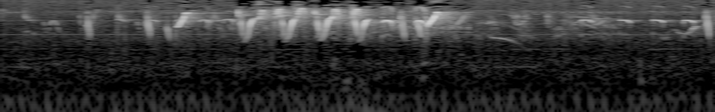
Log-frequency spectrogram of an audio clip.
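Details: Bar-winged prinia singing a dense mid-clip burst of high, downward-slurred chirps, flanked by fainter scattered tweets and a short falling whistle.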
